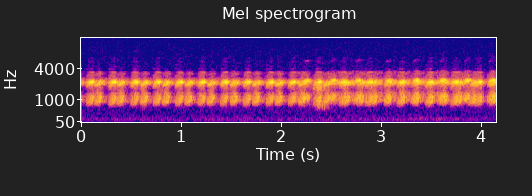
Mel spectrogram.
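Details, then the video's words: Tree frogs calling together after dark at a forest pond in North-East Italy in mid-April; rhythmic, grating pulse trains overlap unevenly, one caller briefly louder midway, otherwise a constant chorus. "relaxing forest pond by night with singing tree frogs"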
